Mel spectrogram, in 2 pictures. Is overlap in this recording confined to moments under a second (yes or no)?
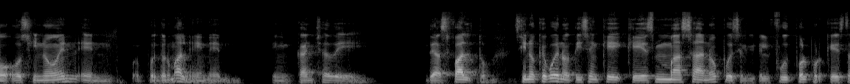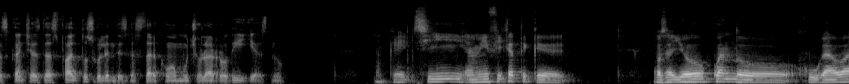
yes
